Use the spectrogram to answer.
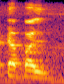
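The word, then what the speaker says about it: tuple: अच्छा, इसी तरह एक हमारे पास होता है टपल। टपल कुछ लोग इसको टपल बोलते हैं, कुछ टूपल बोलते हैं, ठीक है, डिफरेंट प्रोनाउंसिएशन है, तो जो आपकी मर्ज़ी आप इसको यूज़ करें यहाँ पे, ठीक है।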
